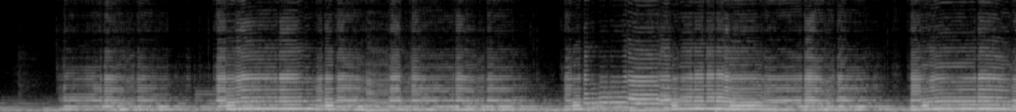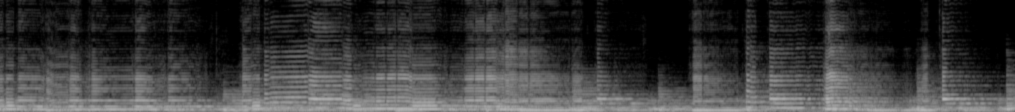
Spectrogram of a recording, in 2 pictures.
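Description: Tenor saxophone playing a lyrical melody in phrases of held and sliding notes over grand piano accompaniment, the saxophone coming in about a second in.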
